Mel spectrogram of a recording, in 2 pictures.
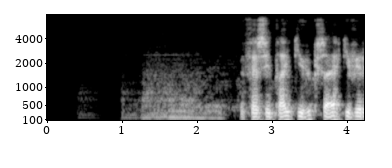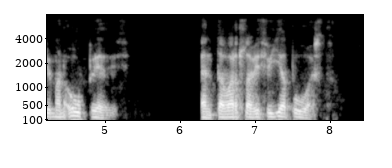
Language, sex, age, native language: Icelandic, male, 20-29, Icelandic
